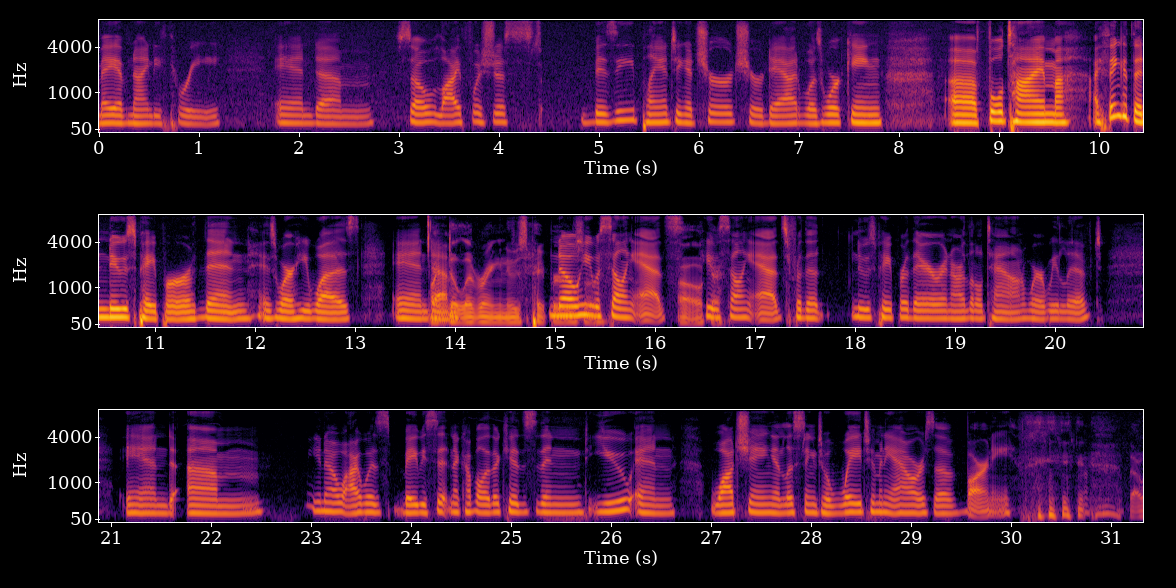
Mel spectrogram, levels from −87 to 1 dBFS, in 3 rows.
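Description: From 7.2 s to 22.08 s there is automatic gain falling. The gain control judged the input too loud or its background noise too strong and lowered its gain steadily by about 14 dB, so voice and room noise sink together. The waveform envelope tapers evenly, and the spectrogram dims uniformly across every band.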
